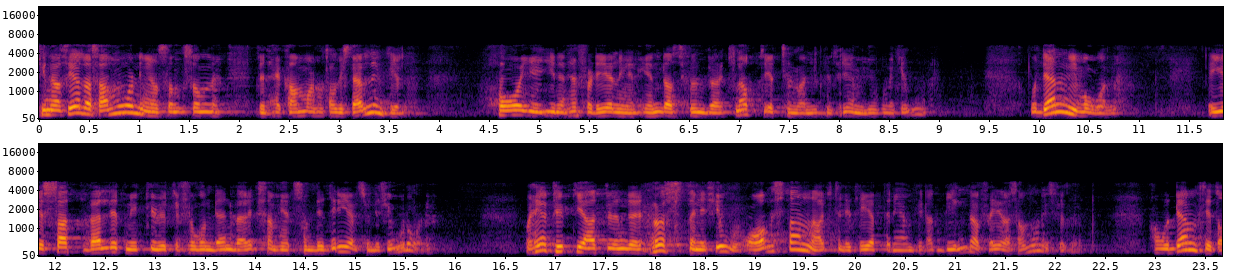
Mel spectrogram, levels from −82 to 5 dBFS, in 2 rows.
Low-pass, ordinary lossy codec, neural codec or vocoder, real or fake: 5.4 kHz; none; codec, 44.1 kHz, 3.4 kbps, Pupu-Codec; fake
